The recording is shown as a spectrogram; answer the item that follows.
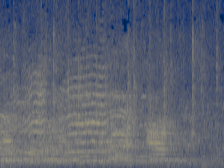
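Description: Men's voices calling out over the background noise of a hall, the words not clear enough to make out.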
